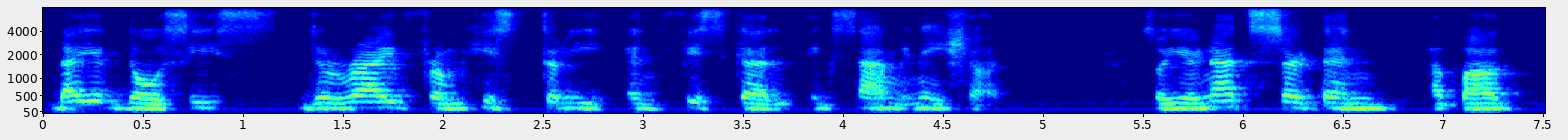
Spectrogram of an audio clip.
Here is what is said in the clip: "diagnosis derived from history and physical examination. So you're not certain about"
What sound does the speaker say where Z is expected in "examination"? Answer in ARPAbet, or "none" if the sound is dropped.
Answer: S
